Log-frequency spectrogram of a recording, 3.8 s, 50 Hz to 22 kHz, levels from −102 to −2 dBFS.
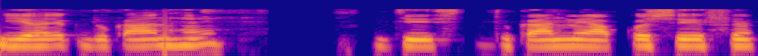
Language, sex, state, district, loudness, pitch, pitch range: Hindi, male, Bihar, Sitamarhi, -27 LUFS, 155 Hz, 150-160 Hz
